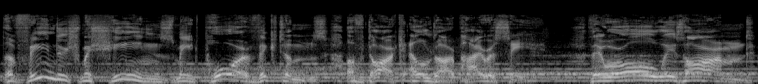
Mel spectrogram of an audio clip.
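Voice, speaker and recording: An actor playing a grave, ominous chronicler of dark wars, narrating a video game cutscene theatrically and savoring the words. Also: male voice, on the high side, vocal fry, exaggerated voice. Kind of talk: dramatic scripted game narration. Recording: music under the narration.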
